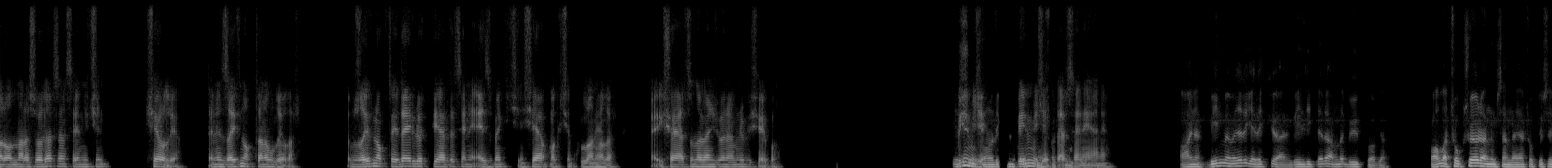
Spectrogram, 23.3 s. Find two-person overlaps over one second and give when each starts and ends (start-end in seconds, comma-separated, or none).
14.3-16.5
